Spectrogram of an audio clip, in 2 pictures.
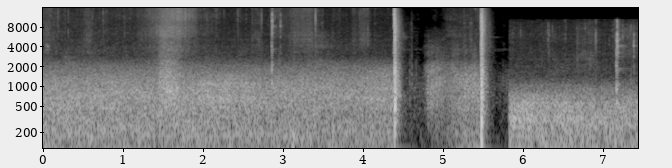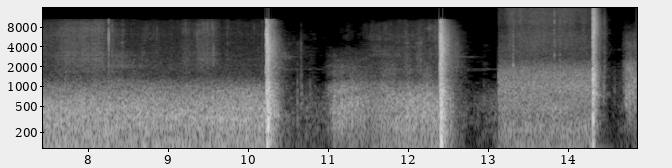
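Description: Shotgun fired at pigeons while decoying over laid barley in June, several sharp, loud cracks spread across a steady outdoor field background, with brief dropouts of near silence around the shots.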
